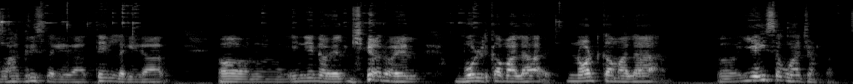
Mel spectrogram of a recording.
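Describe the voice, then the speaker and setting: Husky male astrologer telling lively stories. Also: fairly high pitch, poor audio. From eastern India. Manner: animated storyteller, laughs often, shifts loud and soft. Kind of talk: casual spoken monologue.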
